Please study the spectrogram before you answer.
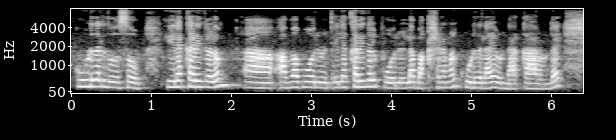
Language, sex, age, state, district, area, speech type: Malayalam, female, 30-45, Kerala, Wayanad, rural, spontaneous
